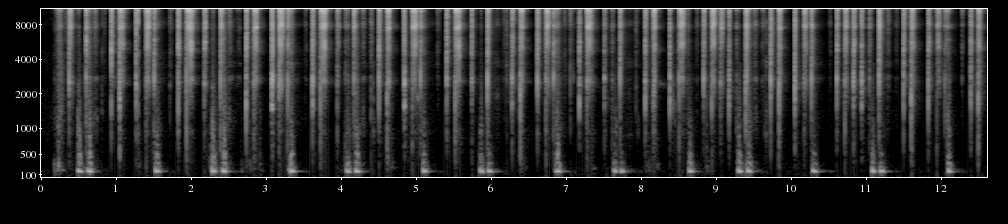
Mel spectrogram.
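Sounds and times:
elderly person beatboxing: 0.2s - 12.6s.

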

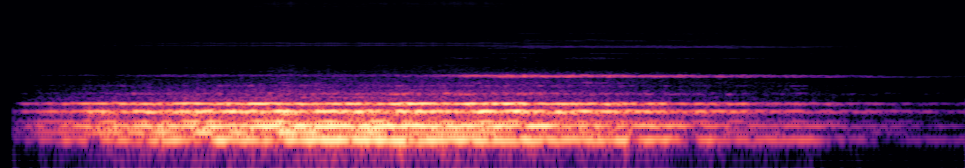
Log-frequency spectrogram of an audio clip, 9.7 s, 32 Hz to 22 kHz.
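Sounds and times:
deep soft Buddhist zen music: 0.2s - 9.6s.

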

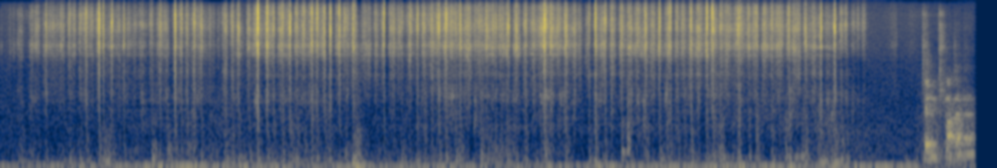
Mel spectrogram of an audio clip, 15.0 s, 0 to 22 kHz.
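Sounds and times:
traditional hand weaving: 0.0s - 13.6s.

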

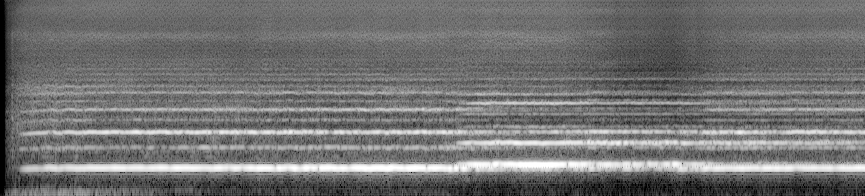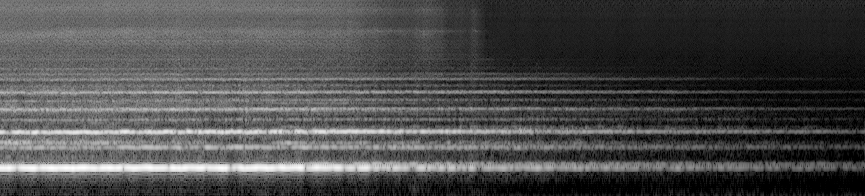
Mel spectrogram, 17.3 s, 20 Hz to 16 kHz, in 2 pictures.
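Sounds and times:
celestial veena: 0.0s - 12.9s
soft celestial flute: 0.0s - 15.0s.

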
